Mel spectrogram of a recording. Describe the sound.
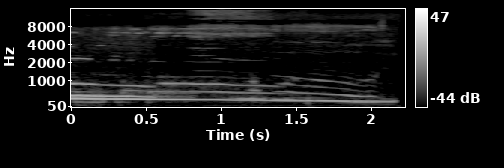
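A person's voice imitates a wolf howl: one sustained, rich tone held for about two seconds that glides slowly downward in pitch and ends abruptly, alone and fairly loud.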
